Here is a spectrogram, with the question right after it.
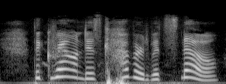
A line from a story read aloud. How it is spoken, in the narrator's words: exclaimed in great glee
